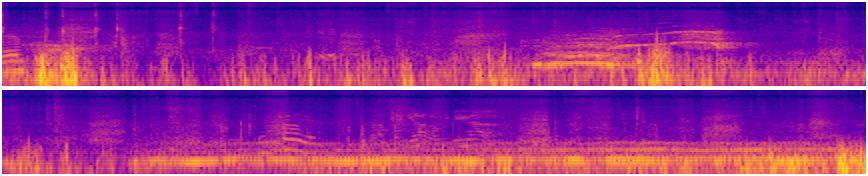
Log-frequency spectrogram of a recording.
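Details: Cattle filmed with a child riding one: after a stretch of people talking, a long, low, steady moo drones for several seconds near the end, with voices continuing over it.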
